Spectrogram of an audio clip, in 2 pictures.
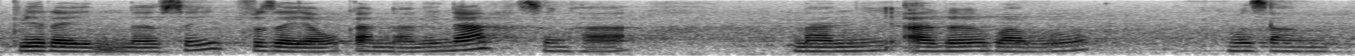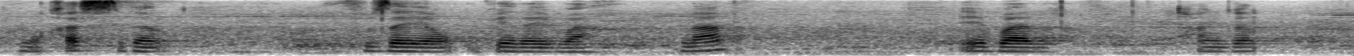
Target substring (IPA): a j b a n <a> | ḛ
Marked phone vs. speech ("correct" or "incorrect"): correct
